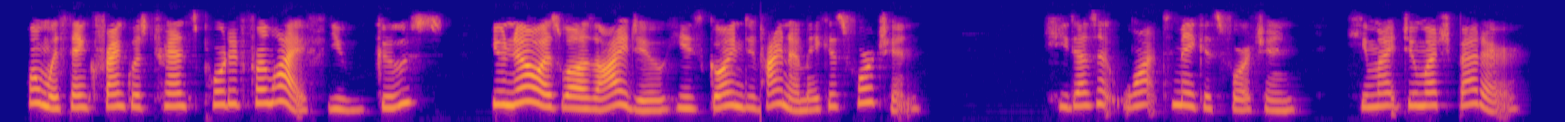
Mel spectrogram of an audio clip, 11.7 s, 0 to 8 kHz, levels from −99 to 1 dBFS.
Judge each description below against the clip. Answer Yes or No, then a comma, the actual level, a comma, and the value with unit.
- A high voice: Yes, very high, 280 Hz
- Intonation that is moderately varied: Yes, average, 4.7 semitones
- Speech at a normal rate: Yes, average, 190 wpm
